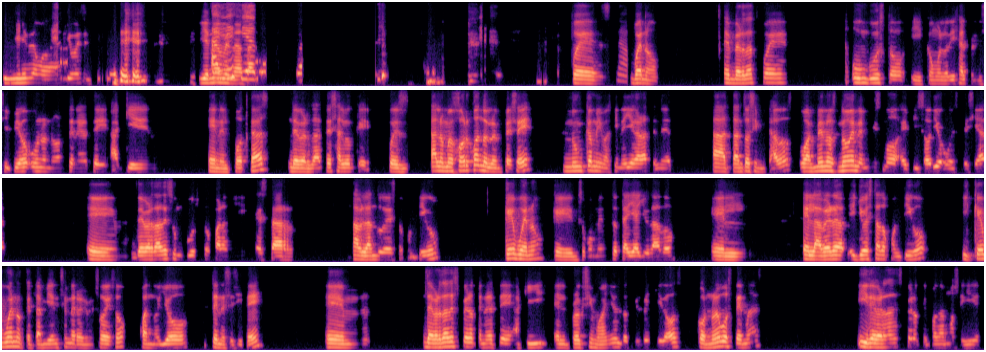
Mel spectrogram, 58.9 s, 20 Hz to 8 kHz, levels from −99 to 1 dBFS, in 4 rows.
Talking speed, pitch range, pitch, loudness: 120 wpm, 125-155 Hz, 140 Hz, -21 LUFS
